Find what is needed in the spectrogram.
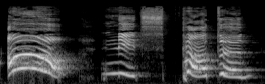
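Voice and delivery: very high, loud, indignant cry; angry squeal. A narrator's reading. Big gets splashed by Mol, angry high squeal. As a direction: shriek in protest at being splashed. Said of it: "hield Big boos".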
